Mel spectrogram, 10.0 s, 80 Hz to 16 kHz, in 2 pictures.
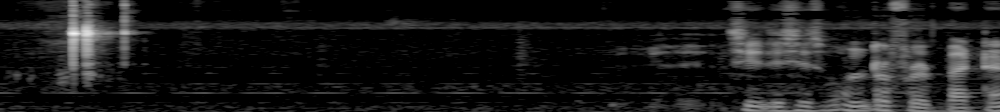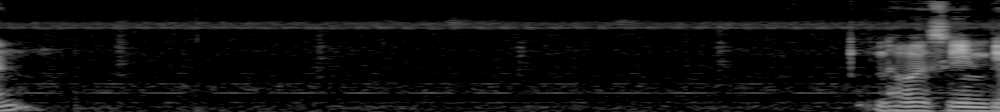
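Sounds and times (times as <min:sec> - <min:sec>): faint steady hum: 0:00.0 - 0:10.0
shells clicking together: 0:00.4 - 0:00.7.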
